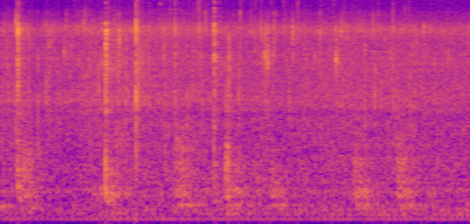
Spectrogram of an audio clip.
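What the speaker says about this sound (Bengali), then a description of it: "দিয়ে একটু লাল লাল করে ভাজি করে নেব" Chopped onions fry in hot oil in a pan for a fish recipe, giving a soft steady sizzle with a few sharp pops and clinks near the start, fairly quiet and with no voices.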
